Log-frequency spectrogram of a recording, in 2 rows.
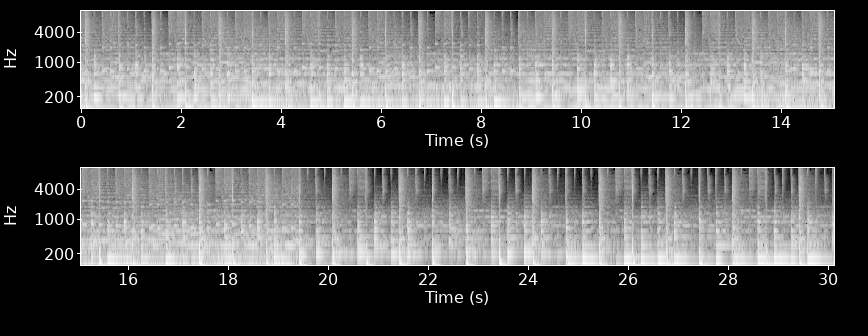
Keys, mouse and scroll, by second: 1.2 shift+click, 3.9 space, 13.1 space, 15.6-17.5 click, 23.7 click, 25.4 shift+click, 29.8 u.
